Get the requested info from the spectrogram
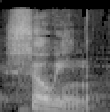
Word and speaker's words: Samhain: Alors, pour écrire Samhain, la, fête celtique, euh, si je le dis en français, si je le lis en français, ça s'écrit Samhain, main ça main, ça... Voilà, c'est imprononçable. Donc du coup, la prononciation correcte, c'est Sowin Voilà,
